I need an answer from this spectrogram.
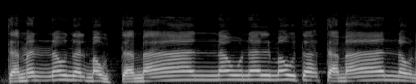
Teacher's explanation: طولت الفتحه فتولد منها الف لفظيه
